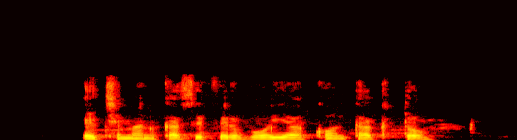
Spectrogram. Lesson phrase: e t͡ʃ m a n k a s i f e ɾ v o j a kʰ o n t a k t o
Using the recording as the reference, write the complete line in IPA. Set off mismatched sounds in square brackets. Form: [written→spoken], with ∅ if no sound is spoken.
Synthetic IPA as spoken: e t͡ʃ m a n k a s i f e ɾ v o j a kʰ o n t a k t o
